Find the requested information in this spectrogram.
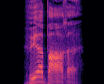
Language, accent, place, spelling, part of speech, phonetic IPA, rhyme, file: German, Germany, Berlin, hörbare, adjective, [ˈhøːɐ̯baːʁə], -øːɐ̯baːʁə, De-hörbare.ogg
- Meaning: inflection of hörbar: 1. strong/mixed nominative/accusative feminine singular 2. strong nominative/accusative plural 3. weak nominative all-gender singular 4. weak accusative feminine/neuter singular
